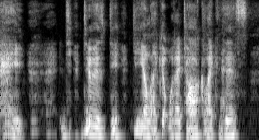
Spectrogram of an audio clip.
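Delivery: soft breathy whispering. Imagining a Carcharodon talking to the others, in a breathy whisper. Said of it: "You want me to breathily whisper in your ear?".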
